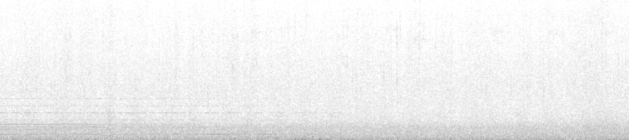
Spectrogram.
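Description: Footsteps knock softly on ladder rungs during a climb.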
